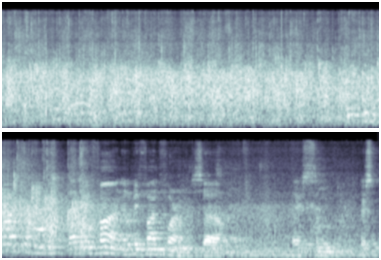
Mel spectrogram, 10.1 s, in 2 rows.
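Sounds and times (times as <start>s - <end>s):
applause: 0.0s - 6.5s
speech: 6.3s - 8.3s, 8.9s - 10.0s.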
